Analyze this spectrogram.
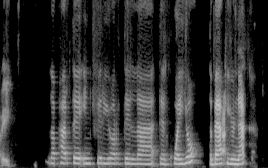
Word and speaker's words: cuello: La parte inferior del cuello, the back of your neck. So cuello is your neck, el cuello. Notice that a double L in Spanish is pronounced differently according to the region.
